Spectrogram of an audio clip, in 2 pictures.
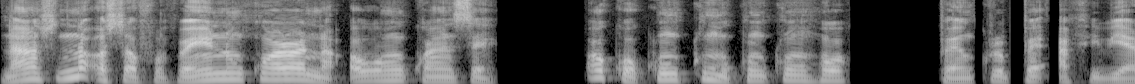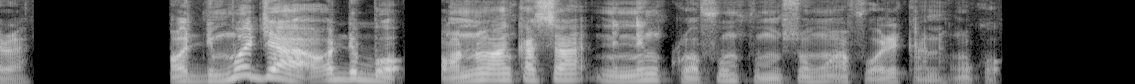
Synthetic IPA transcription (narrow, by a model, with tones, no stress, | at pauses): nã˨˦n̩˦sʊ˦nã˦ʔɔ˨sa˨fʊ˨pʰɛ̃˨ɲɪ̃˦nʊ̃˦ŋ̩˦kʰʊ̃˦a˦ɾa˦nã̰˨ʔɔ˦wɔ˦ŋʊ̃˦kʷʰã˦nsɛ˦ | ɔ˦kʰɔ˨kʰɾũ˦ŋ˦kʰũ˦mʊ̃˨kʰũ˦kʰʊ̃˦ɦɔ˦˨ | pʰɛ̃˨ŋ̩˨kʰu˦ɾʊ˦pɛ˦ʔa˨fi˦˨bi˦a˨ɾa˦˨ | ɔ˨dɪ˨mo˦d͡ʑa˦a˨ɔ˦dɪ˦bɔ˨ | ɔ˨nʊ̃˦a˦ŋ̩˦ka˦sa˦nɪ̃˨nɪ̃˦ŋ̩˦kʰʊ˨ɾɔ˨fʊ̃˦m̩˦pʰũ˨m˨sʊ̃˦ɦʊ̃˦a̰˨fʊ˨ɔ˨ɾɪ˦kʰã˨nɪ̃˨hʊ̰̃˦kʰɔ̰˨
